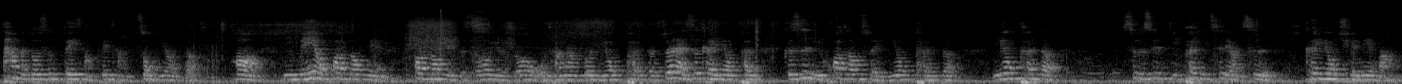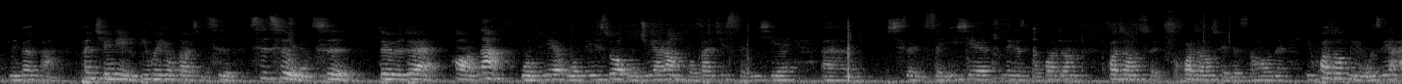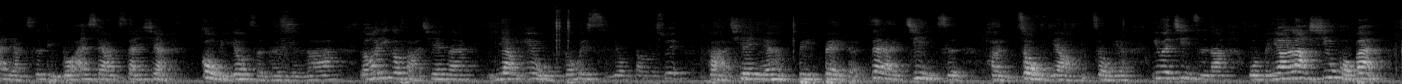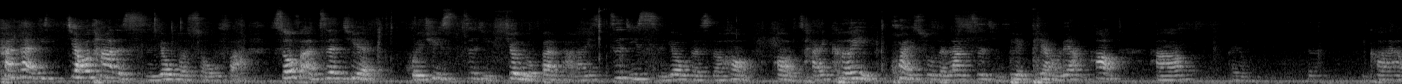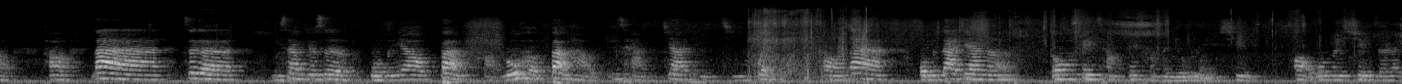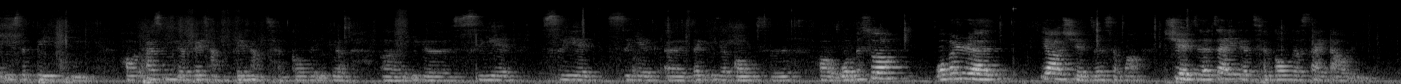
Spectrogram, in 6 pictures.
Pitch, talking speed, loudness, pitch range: 210 Hz, 255 characters per minute, -29 LUFS, 195-230 Hz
